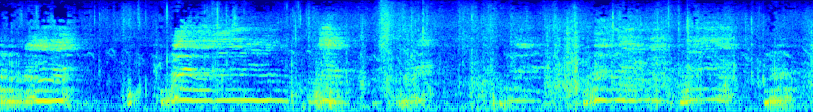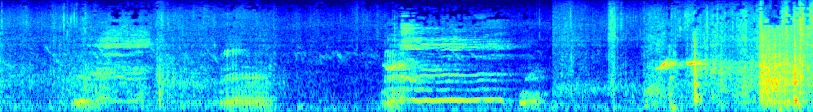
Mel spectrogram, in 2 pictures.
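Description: Chickens cluck and squawk in repeated bursts, fairly close, with bursts of louder calling and a busy barnyard background.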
